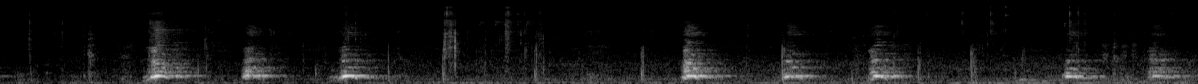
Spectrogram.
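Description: Footsteps walk down stone steps outdoors.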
